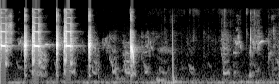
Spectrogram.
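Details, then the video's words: Iranian female grey francolin producing a quick burst of five or six harsh, squeaky notes, then one more after a short gap, followed by near silence with faint background noises. "Irani Madi ke Awaz. ایرانی مادی کی آواز تیتر کی آواز"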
